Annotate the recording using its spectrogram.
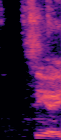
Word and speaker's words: Sia: Sia, yeah, facts. Facts. – That's right. Okay, that's how you say her name, Sia.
